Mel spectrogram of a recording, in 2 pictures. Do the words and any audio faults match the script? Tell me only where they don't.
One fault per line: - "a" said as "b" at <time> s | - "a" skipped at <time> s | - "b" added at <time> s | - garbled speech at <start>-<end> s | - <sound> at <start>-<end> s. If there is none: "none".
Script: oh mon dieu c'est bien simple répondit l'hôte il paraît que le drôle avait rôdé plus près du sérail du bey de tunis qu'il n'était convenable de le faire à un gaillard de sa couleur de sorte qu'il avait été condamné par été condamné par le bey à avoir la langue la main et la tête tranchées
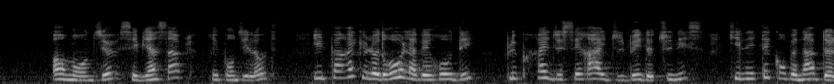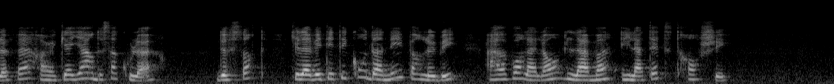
- "été condamné par" skipped at 12.6 s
